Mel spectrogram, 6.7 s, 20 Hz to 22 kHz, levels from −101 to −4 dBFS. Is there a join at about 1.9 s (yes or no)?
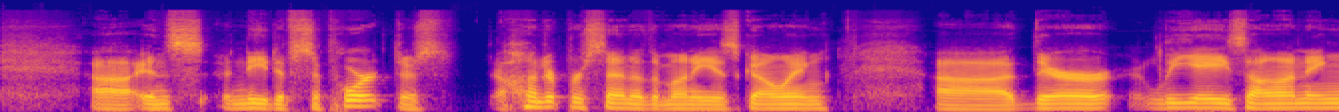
no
